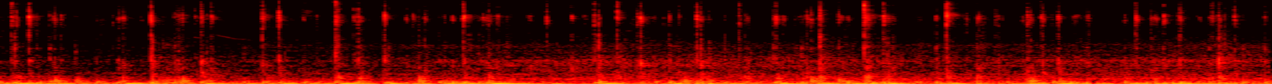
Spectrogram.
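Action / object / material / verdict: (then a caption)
tap / plastic computer keyboard / plastic / none. Both hands type on a white plastic low-profile wireless keyboard, striking the keys with long painted nails and fingertips. A steady, quiet stream of light, bright plastic clicks and taps patters over a low, soft rumble.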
